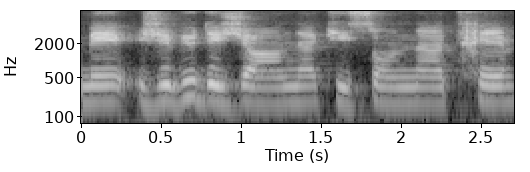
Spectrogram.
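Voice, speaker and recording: A woman's voice sits at a medium pitch with a bright, sharp tone. The background is quiet. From Tajikistan, Dushanbe. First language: Tajik or Russian (speaking French). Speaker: feminist activist. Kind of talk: interview. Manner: halting, many hesitations.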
